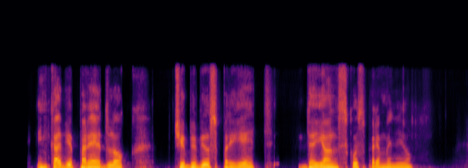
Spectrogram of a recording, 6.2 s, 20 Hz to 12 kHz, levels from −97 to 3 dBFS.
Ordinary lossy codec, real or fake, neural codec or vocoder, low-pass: none; fake; codec, 16 kHz, 4 kbps, X-Codec, HuBERT features, trained on general audio; 7.2 kHz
